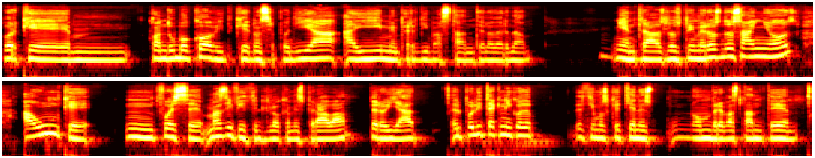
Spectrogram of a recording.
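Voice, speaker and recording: At a moderate pace, a woman speaks in a fairly low pitch with a dark, mellow tone and fairly even intonation. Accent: Italian. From Italy. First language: Italian (speaking Spanish). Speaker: environmental engineering student. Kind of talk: interview. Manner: halting.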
